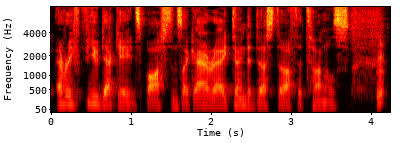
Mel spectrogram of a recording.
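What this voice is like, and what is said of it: Poor put-on Boston accent. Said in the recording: “Was that your Boston accent? ... it was a terrible Boston. That was Boston by way of the Upper East Side.”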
